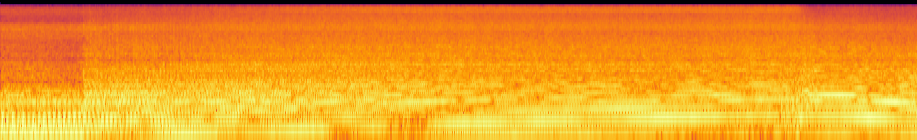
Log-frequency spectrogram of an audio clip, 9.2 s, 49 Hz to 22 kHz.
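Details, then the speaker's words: Yamaha Raptor 700 single-cylinder ATV after tuning: engine revs up and down smoothly, no popping, sounds healthy. "Sounds so much better though. It's not popping, it's not going crazy, it sounds healthy."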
